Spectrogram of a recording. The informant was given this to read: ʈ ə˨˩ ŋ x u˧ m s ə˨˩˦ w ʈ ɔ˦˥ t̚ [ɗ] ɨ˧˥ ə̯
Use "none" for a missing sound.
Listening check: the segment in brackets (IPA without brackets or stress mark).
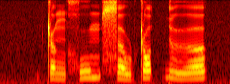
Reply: ɗ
